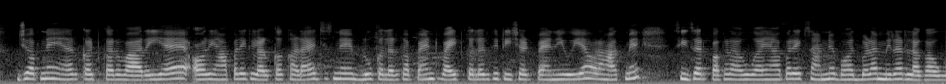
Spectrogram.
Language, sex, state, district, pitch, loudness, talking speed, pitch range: Hindi, female, Uttar Pradesh, Budaun, 235 Hz, -21 LUFS, 265 wpm, 225-250 Hz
